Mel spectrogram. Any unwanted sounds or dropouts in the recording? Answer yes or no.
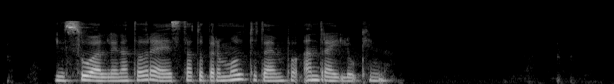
no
